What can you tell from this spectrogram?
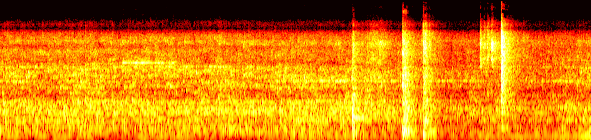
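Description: Four sharp clicks and knocks, about five, six and seven and a half seconds in, from the open aluminium housing and lever of a Landi Renzo LPG reducer being handled. Under them is a steady low background hum.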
